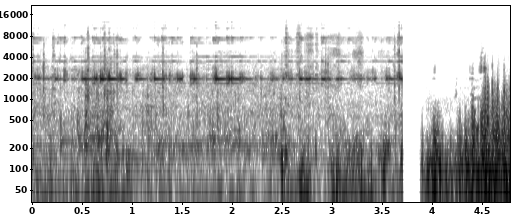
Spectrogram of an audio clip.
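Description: A mountain bike rattles and clatters over a rough dirt trail.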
